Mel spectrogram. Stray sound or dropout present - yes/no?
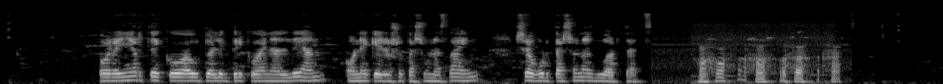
yes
